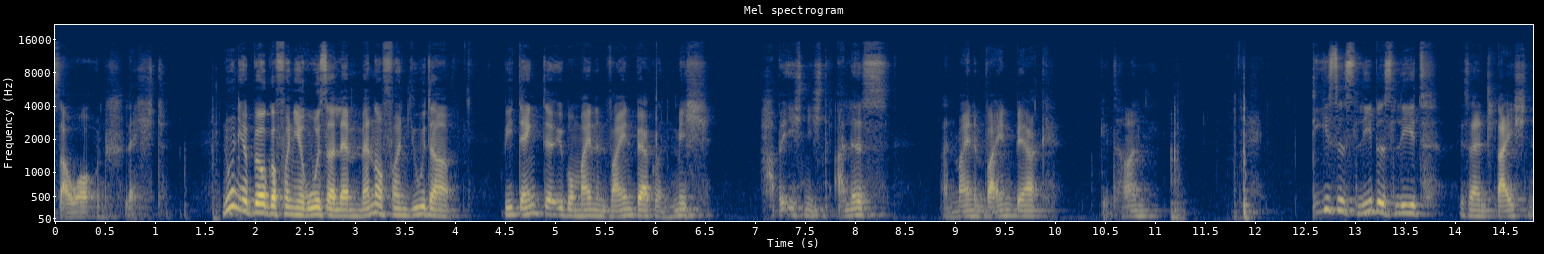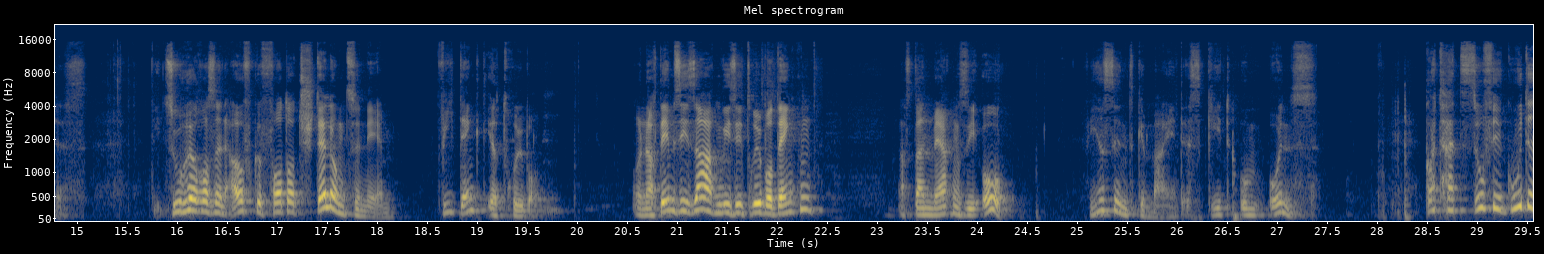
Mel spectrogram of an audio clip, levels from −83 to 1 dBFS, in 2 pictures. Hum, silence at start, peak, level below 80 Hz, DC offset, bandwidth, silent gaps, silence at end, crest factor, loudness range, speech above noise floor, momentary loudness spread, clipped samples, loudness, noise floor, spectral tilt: none; 0 s; 0 dBFS; -62 dBFS; under 0.1%; 16 kHz; none; 0 s; 24 dB; 12 LU; 45 dB; 21 LU; under 0.1%; -23 LUFS; -68 dBFS; -5 dB/octave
